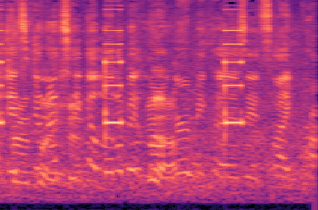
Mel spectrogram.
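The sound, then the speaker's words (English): An HD Solux Digital XLF HD reading device gives two short, high electronic beeps while it processes a document, heard under people talking. “HD Solux Digital XLF HD. It beeps so you know what it's doing. Yes. And then you know that it's taking action.”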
